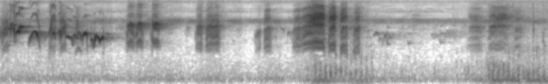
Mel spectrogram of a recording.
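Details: Sooty-headed bulbul (kutilang), a wild bird acting fiercely when shown a decoy bird during trapping, gives sharp chirps and short chattering bursts in separate spurts, with faint low rustling between them.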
